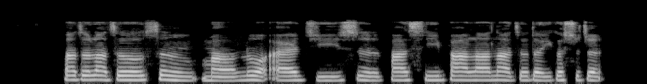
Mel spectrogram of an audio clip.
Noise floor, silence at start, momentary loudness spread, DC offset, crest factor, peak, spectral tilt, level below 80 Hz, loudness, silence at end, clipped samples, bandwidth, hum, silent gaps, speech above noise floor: -70 dBFS; 0.65 s; 5 LU; under 0.1%; 14 dB; -2 dBFS; -3.5 dB/octave; -58 dBFS; -16 LUFS; 0.45 s; under 0.1%; 8.4 kHz; none; none; 54 dB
